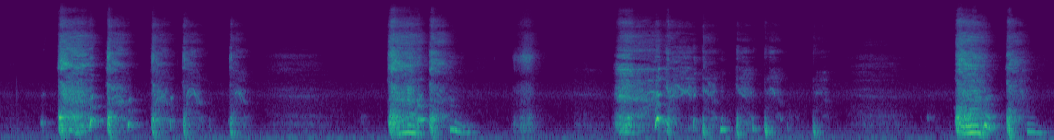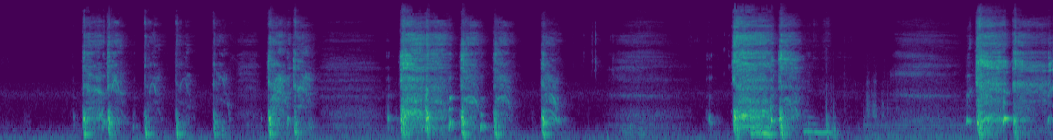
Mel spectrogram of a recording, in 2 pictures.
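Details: Repeated deep, forceful morning coughs in clustered bouts with short quiet pauses between them.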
